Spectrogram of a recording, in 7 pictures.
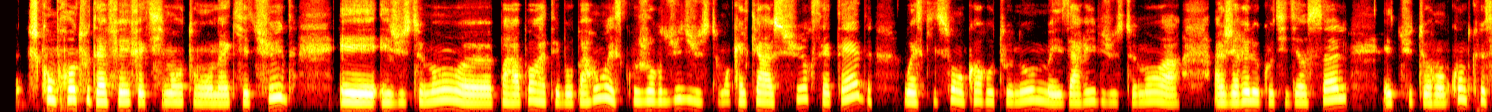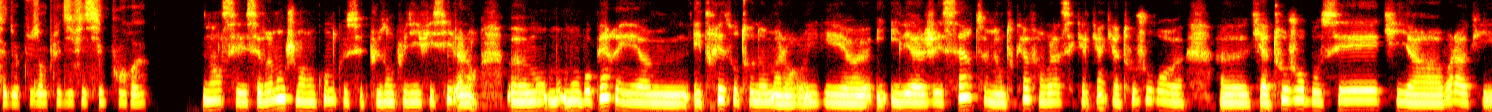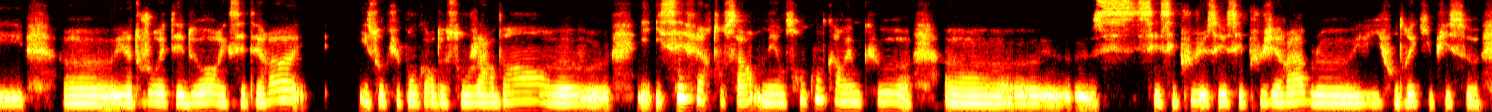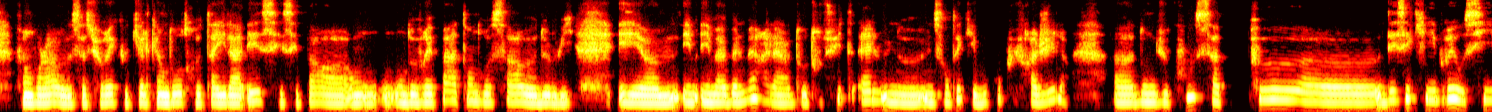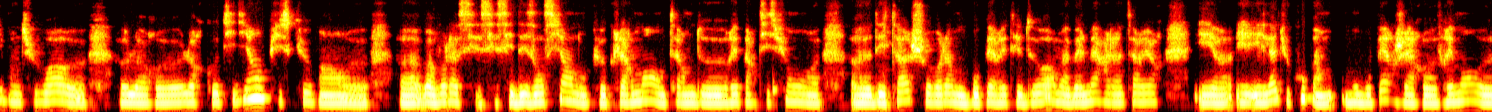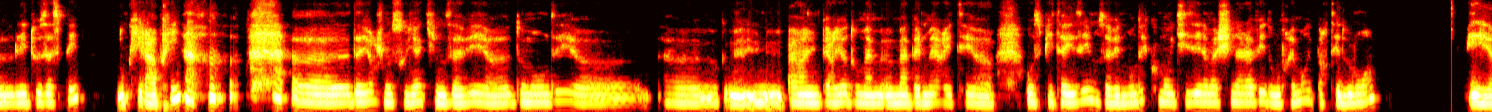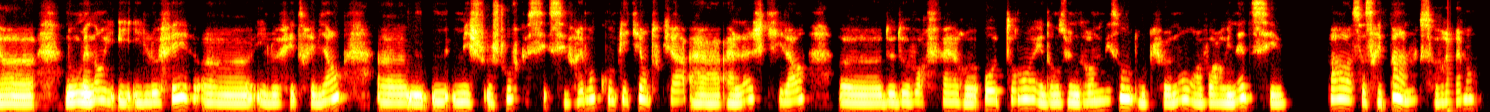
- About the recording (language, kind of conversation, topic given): French, advice, Comment puis-je aider un parent âgé sans créer de conflits ?
- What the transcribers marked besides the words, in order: drawn out: "heu"; tapping; laugh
